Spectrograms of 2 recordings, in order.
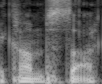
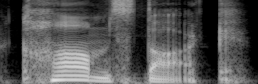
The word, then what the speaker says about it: Comstock: Don't say cum stock. And I was like, I'm trying to like, how do you say it? And I thought about .com. I was like, okay, Comstock. Yeah. I'm just going to go Comstock. And then I finish my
